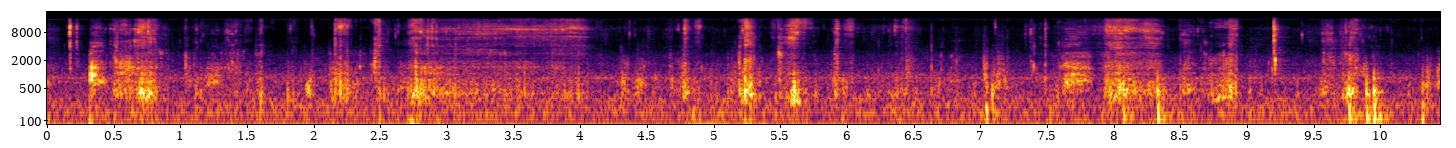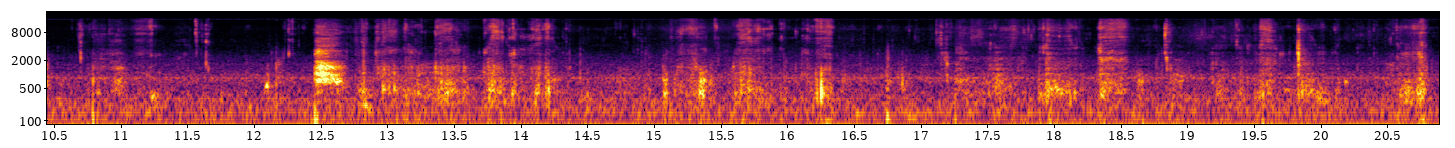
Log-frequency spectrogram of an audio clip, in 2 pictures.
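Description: Close-miked eating: a person biting and chewing oily, spicy pork large intestine stuffed with small intestine, with many irregular short mouth clicks. One louder short sound comes about twelve seconds in.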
